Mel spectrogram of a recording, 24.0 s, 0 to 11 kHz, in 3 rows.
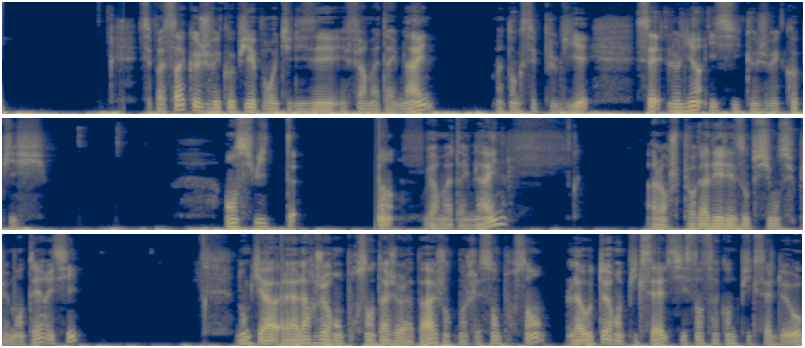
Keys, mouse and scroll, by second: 5.1 click, 6.3 click, 6.9 click, 7.4 right click, 8.7 click, 12.8 ctrl+v, 14.8 click.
